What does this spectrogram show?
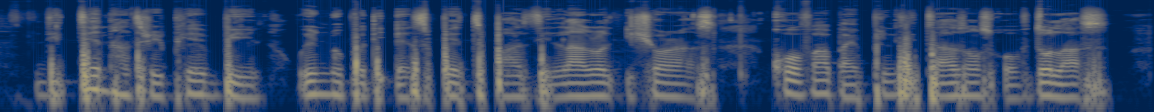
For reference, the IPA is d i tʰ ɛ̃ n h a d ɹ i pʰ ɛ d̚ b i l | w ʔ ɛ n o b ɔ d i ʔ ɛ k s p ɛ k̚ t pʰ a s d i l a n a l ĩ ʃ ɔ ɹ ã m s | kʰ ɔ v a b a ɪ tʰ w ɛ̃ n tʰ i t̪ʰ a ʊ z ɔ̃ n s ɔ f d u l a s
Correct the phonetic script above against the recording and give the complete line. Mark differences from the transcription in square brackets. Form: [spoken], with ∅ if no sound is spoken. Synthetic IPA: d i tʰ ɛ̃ n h a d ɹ i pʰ ɛ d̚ b i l | w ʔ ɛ n o b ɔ d i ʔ ɛ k s p ɛ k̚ t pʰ a s d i l a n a l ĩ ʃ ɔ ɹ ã [n] s | kʰ ɔ v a b a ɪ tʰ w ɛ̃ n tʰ i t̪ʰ a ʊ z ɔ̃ n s ɔ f d [ɔ] l a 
